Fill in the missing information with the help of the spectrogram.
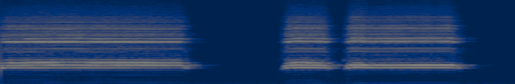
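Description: Steam train whistle sounding three blasts: a long one of about two seconds, a short one, then a longer one, each a chord of several tones that sags slightly in pitch as it dies away.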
